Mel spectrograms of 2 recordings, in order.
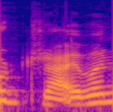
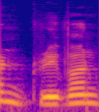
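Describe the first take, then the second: First: "ड्राइवन" with an eye vowel, as in drive; wrong pronunciation. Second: "ड्रिवन" with a short i in the first syllable; correct pronunciation. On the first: Teacher warning students off a misreading, mispronounced "ड्राइवन" with an eye sound. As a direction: say "ड्राइवन", first syllable like "drive". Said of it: "अब इसको ड्राइवन नहीं पढ़ना". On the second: Teacher showing students the right reading, "ड्रिवन" with a short i. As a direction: say "ड्रिवन", first vowel as in "drip". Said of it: "ड्रिवन पढ़ना है". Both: Shown as a demonstration.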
